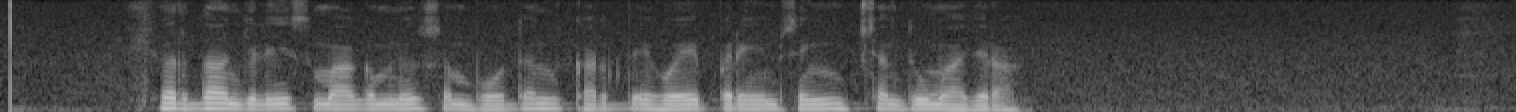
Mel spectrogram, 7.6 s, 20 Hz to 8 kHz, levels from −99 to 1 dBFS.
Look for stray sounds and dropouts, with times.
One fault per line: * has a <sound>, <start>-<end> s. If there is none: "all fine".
all fine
